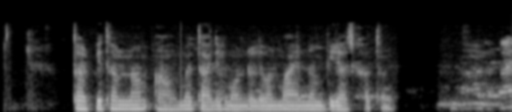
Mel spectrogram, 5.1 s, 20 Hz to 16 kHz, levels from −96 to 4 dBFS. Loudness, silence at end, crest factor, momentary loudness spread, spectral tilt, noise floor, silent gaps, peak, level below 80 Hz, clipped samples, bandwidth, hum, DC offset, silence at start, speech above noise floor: -28 LUFS; 0 s; 18 dB; 14 LU; -7 dB/octave; -55 dBFS; none; -10 dBFS; -62 dBFS; under 0.1%; 7.4 kHz; none; under 0.1%; 0.25 s; 28 dB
